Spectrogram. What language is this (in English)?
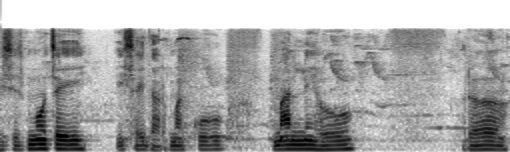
Nepali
